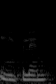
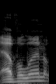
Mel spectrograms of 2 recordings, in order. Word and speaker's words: Eivelyn: Please call me Eivelyn. Eivelyn, not Evelyn.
